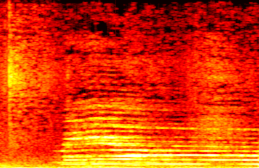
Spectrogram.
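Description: A person's voice imitates a cat with one drawn-out, nasal meow lasting over a second, close and clear over a faint room hum.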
